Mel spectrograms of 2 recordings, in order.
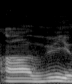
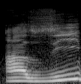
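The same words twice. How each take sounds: First: The z sound is a heavy, emphatic za. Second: The z sound is a plain, light z. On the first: The speaker calls it right. "yang betul azi" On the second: The speaker calls it wrong. "Azi bacaan yang salah"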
